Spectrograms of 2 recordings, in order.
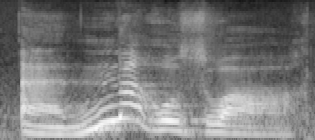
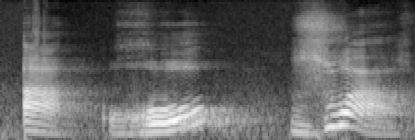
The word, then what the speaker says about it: arrosoir: Arrosoir. On a la voyelle O. Entre les deux, on a la consonne S qui se prononce Z.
